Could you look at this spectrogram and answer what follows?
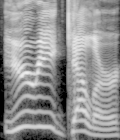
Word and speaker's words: Uri Geller: It's Uri Geller.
